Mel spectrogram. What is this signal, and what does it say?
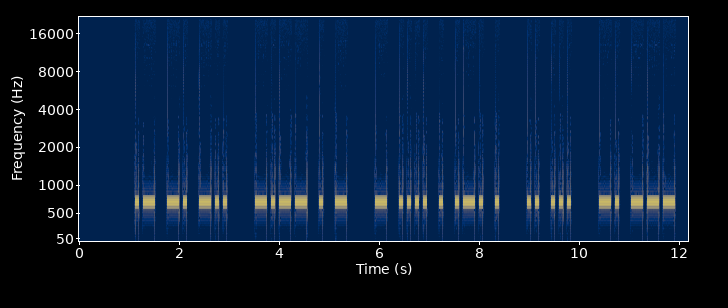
Morse code, heard as a keyed tone, about 15 wpm, 700 Hz. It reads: AND YET THERE IS NO
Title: Sentences from Top 1000 Words 15wpm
